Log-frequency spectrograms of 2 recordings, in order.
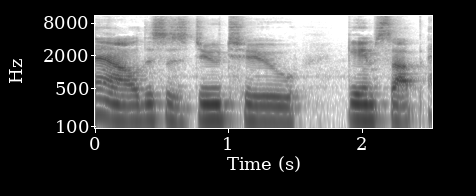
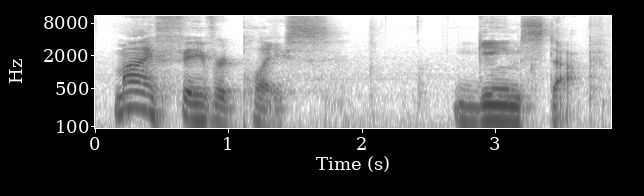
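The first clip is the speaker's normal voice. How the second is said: slow, breathy, half-whispered sarcastic delivery; 6 dB quieter than usual. Opening a story to listeners, sarcastic tone. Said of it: "Please note the sarcasm".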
